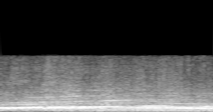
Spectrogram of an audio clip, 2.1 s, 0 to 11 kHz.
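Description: USAC/CART Championship race cars at Brands Hatch in 1978: a loud, sustained high-pitched engine drone that holds at full throttle and slowly shifts in pitch as the cars run on through the lap.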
